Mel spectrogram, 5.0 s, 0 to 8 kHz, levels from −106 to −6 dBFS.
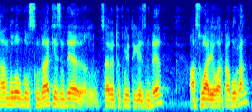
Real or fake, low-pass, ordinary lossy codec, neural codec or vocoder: fake; 7.2 kHz; none; codec, 24 kHz, 3 kbps, HILCodec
